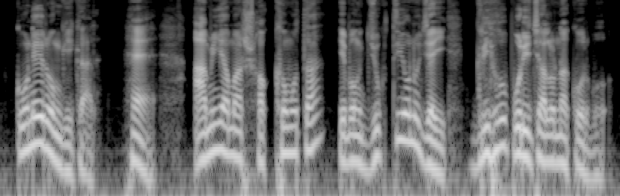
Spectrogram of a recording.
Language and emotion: Bengali, neutral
